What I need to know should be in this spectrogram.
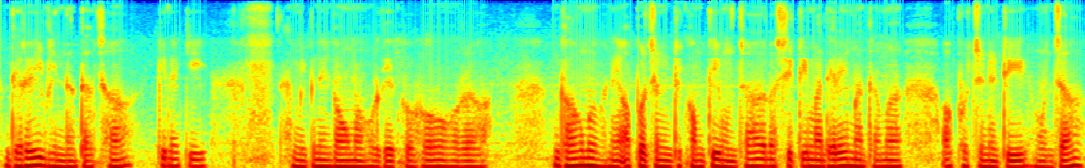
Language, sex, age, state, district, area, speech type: Nepali, male, 30-45, West Bengal, Jalpaiguri, rural, spontaneous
